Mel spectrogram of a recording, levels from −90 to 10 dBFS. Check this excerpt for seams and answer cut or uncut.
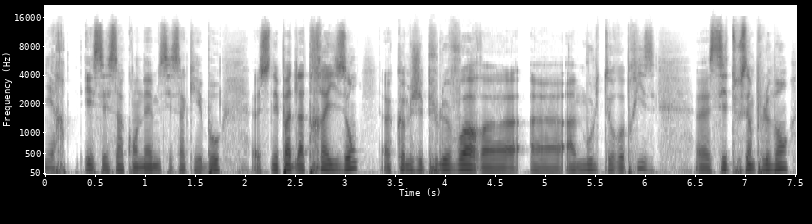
uncut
